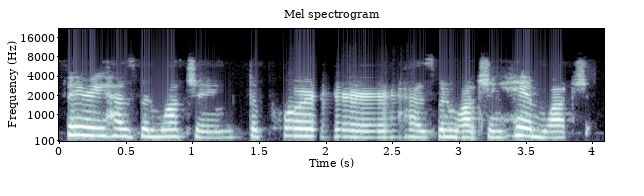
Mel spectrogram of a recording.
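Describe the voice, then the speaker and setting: A woman's voice: a little high, fairly even intonation, a little slow, no echo. A woman narrating a staged play reading, delivering stage directions as scripted narration over a video call. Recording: dull video-call audio.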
